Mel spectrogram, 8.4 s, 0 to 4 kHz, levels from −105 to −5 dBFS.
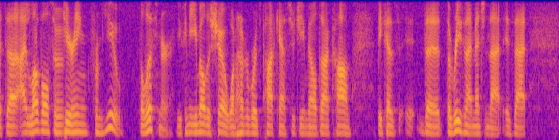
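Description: A burst of packet loss hits this speech recording at 0.86 to 0.98 s. The receiver covered roughly 95 ms by extending and fading the last sound, so a brief buzz or hiss replaces the signal. Speech then resumes with about 100 ms skipped. The recording has nothing above 4 kHz, which points to a narrowband G.711 call path.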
